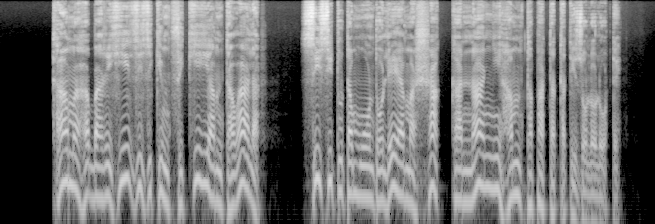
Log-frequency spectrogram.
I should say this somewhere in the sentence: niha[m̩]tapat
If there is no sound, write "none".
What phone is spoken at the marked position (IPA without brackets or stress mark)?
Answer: m̩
